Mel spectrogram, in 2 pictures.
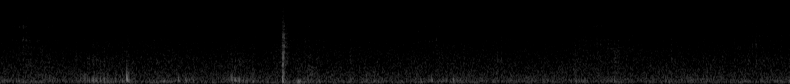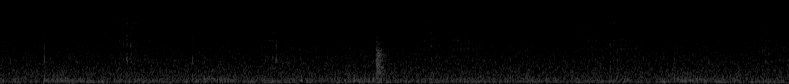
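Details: Thomas, a cat, relaxing under massage and Reiki in December 2021; a soft low purr under steady background hiss, with a few sharp clicks and light rustling.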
